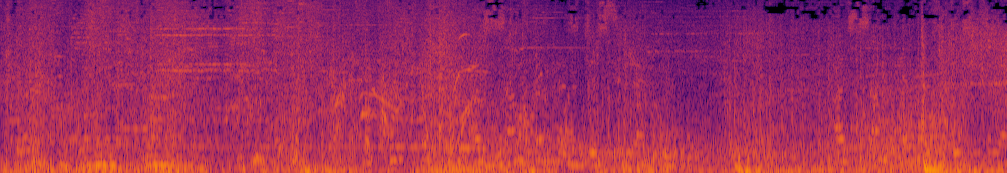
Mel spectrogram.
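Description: Game combat effects clash and crackle rapidly.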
